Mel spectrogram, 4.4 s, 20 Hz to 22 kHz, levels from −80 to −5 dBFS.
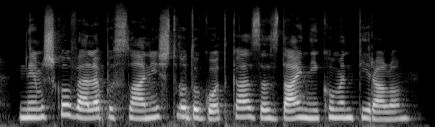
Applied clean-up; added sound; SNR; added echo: neural mask model Resemble Enhance denoiser.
